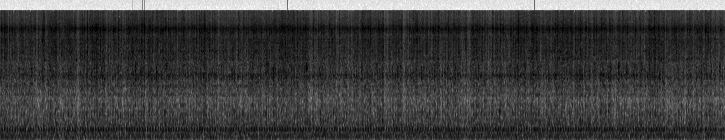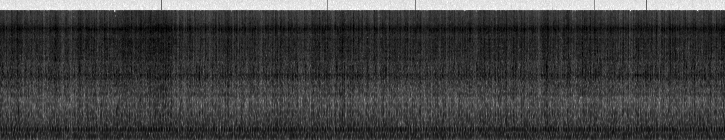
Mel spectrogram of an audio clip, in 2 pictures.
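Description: Engine of a motorized outrigger fishing boat running steadily at one speed, loud and close.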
